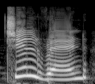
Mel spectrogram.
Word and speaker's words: children: और DREN मतलब यहाँ पर REN ऐड हो गया तो यहाँ पर इसकी साउंड क्या हो गई, चिल्ड की आएगी, चाइल्ड की नहीं।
